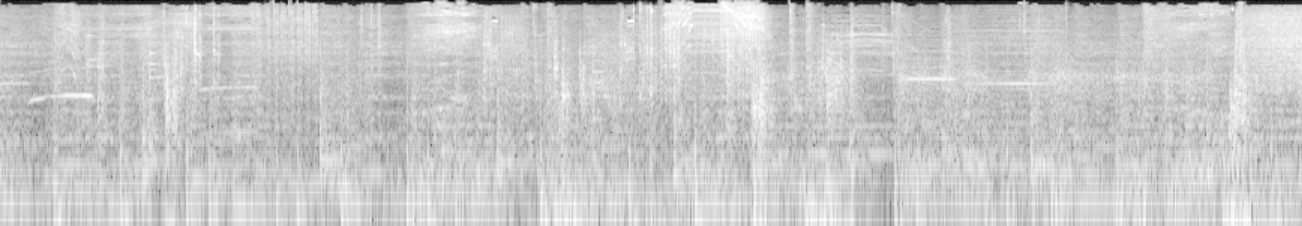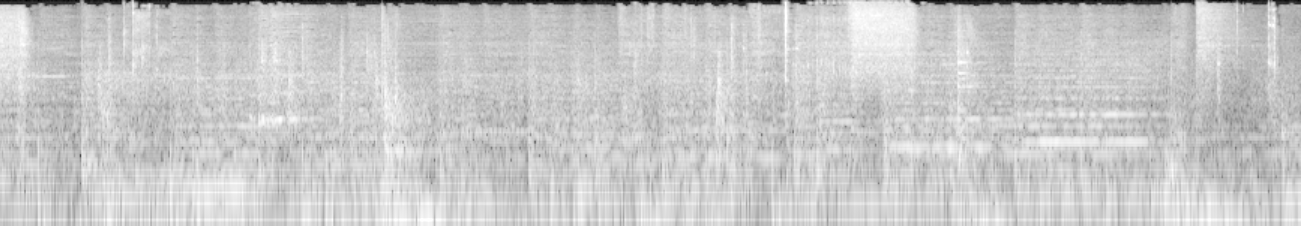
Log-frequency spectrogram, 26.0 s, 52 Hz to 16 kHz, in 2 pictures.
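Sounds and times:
whirring servos: 0:00.0 - 0:16.7
metal clanks: 0:13.8 - 0:17.8.

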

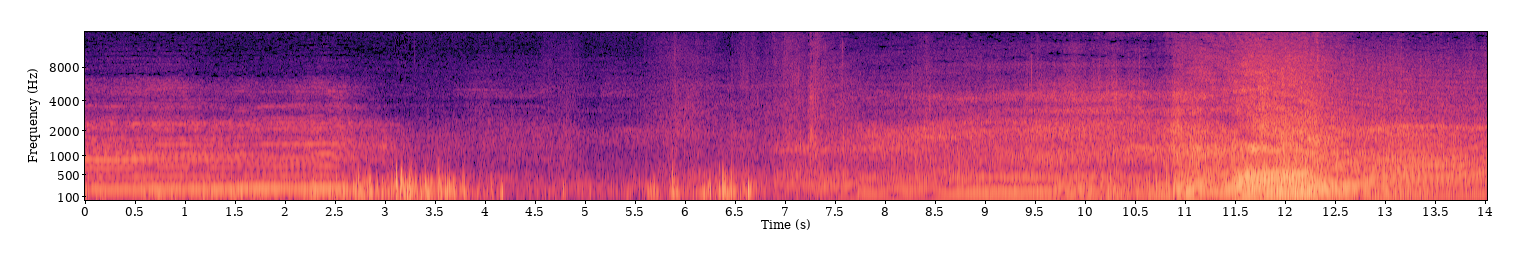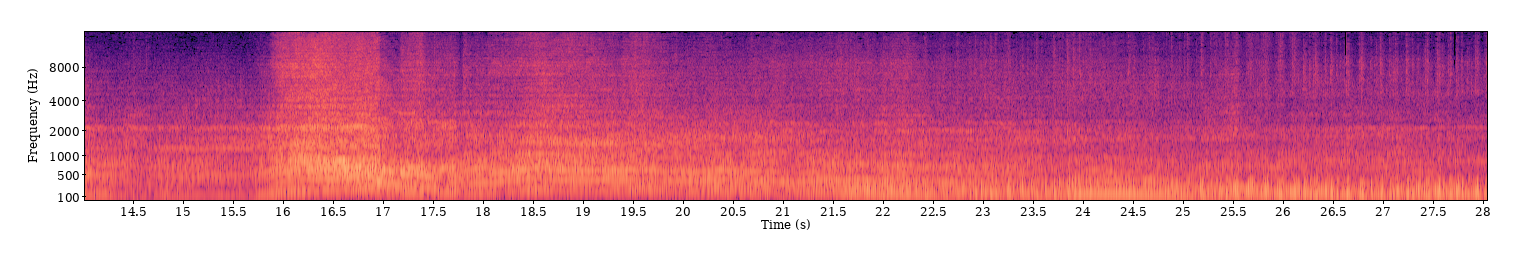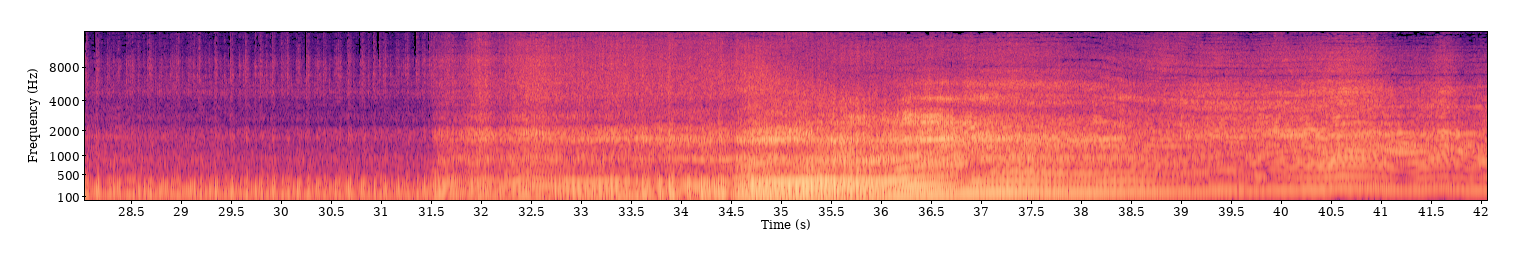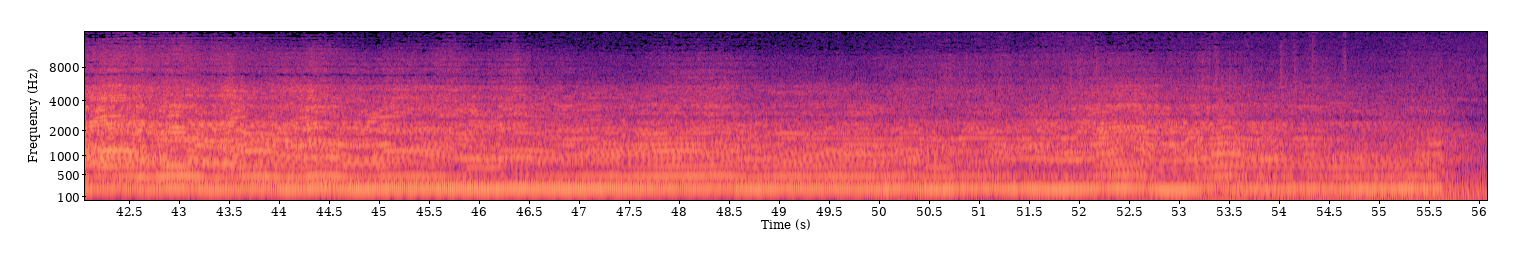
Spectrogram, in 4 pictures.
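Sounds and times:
nearby snowmobile revving: 0:00.0 - 0:04.1, 0:05.2 - 0:56.0
distant snowmobile engine: 0:00.0 - 0:56.0.

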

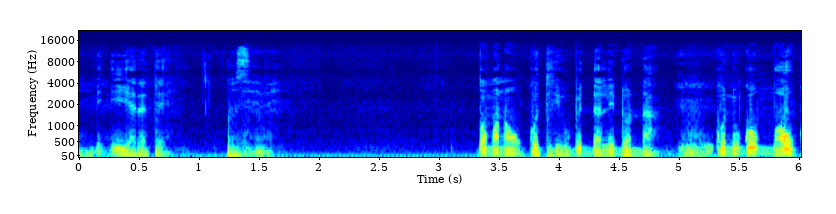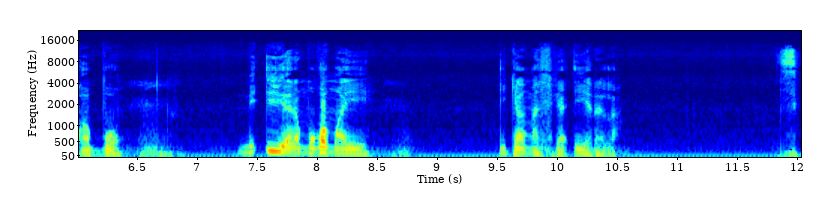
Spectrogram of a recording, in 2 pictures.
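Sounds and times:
breathy voice into microphone: 0:01.2 - 0:01.8, 0:04.8 - 0:05.6, 0:06.2 - 0:07.0.

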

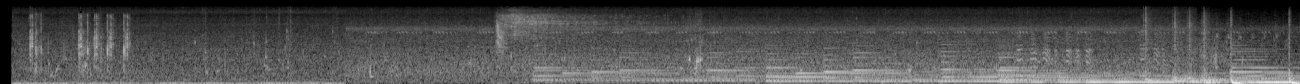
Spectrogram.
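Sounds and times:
sharp clicks: 0:00.2 - 0:01.4
water trickling: 0:00.2 - 0:11.6
high chirping: 0:04.8 - 0:12.9
whoosh: 0:05.0 - 0:07.1
music with low chords: 0:05.9 - 0:13.0.

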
